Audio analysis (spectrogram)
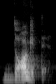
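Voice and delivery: "dogter" read as DOG-ui-te, with a short o and hard g; Portuguese-style misreading. Shown as a demonstration. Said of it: "Provavelmente você lê dogter".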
